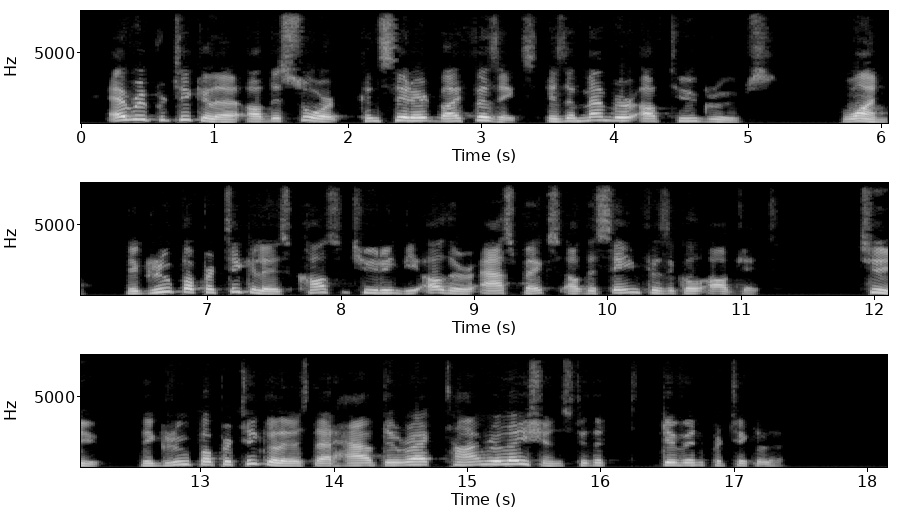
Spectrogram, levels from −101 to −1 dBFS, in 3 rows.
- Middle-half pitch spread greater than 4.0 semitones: Yes, average, 5.3 semitones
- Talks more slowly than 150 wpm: Yes, average, 140 wpm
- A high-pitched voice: No, medium, 180 Hz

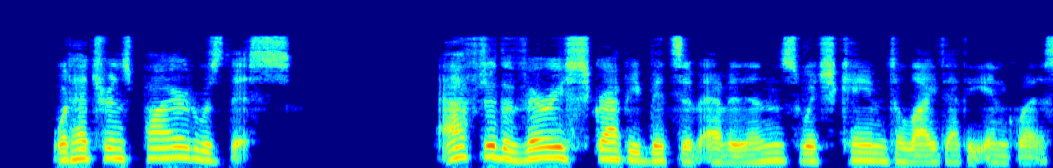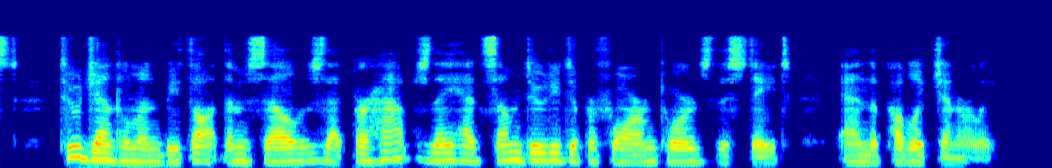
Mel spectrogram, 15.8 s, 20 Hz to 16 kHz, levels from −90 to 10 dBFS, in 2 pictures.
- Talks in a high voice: No, low, 135 Hz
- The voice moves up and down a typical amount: No, wide, 5.9 semitones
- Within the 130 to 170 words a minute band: Yes, average, 145 wpm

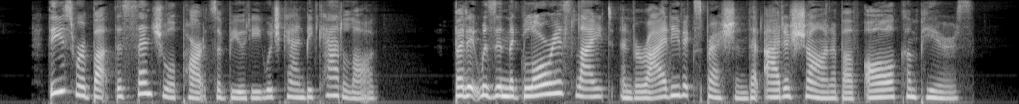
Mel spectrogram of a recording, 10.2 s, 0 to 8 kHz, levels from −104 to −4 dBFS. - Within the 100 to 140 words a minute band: No, average, 170 wpm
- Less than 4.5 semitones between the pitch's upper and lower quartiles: No, average, 4.9 semitones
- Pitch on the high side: Yes, high, 210 Hz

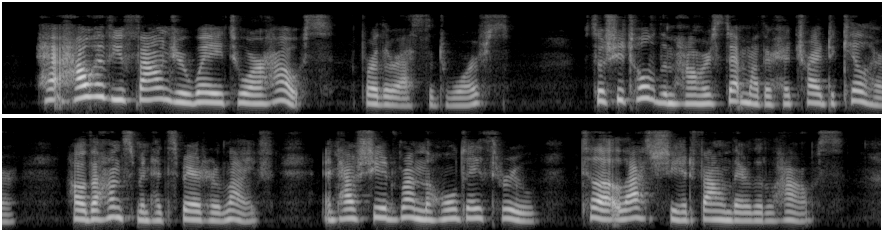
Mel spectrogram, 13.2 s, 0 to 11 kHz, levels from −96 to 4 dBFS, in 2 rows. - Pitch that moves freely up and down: No, average, 3.8 semitones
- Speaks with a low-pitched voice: No, high, 230 Hz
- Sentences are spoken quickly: Yes, fast, 225 wpm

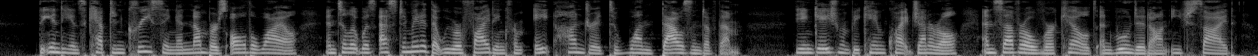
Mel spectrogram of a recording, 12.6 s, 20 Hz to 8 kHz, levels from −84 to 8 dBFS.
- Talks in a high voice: Yes, high, 195 Hz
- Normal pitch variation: Yes, average, 3.2 semitones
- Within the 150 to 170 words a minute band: No, average, 185 wpm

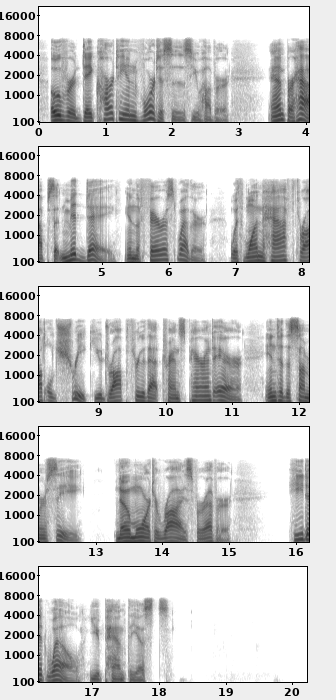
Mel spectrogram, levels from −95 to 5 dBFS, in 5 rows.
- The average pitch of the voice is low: Yes, low, 130 Hz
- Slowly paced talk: Yes, slow, 120 wpm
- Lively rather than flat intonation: Yes, wide, 6.0 semitones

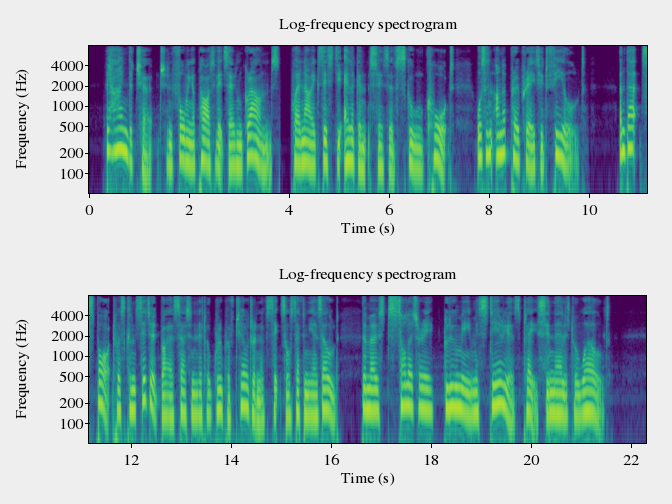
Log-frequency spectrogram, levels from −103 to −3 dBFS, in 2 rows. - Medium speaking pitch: Yes, medium, 150 Hz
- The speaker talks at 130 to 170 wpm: Yes, slow, 135 wpm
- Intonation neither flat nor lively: Yes, average, 4.6 semitones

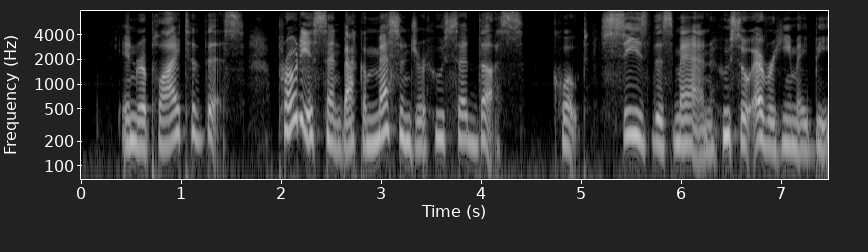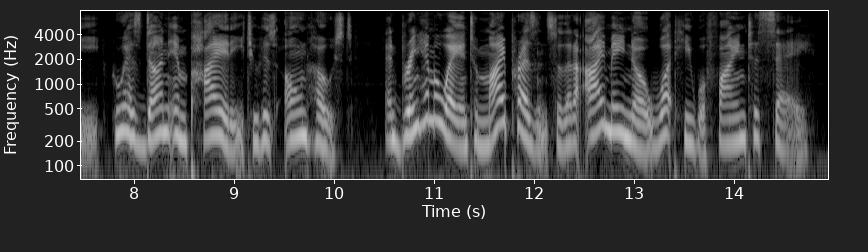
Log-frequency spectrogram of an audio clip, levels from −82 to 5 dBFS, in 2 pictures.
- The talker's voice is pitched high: Yes, high, 205 Hz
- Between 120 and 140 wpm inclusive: No, average, 175 wpm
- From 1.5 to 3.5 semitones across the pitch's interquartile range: No, average, 4.3 semitones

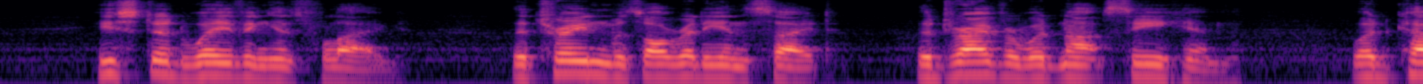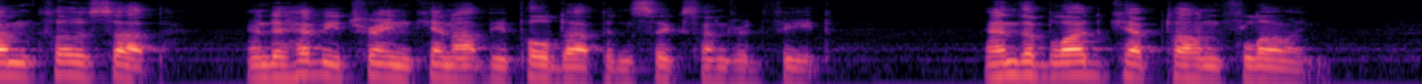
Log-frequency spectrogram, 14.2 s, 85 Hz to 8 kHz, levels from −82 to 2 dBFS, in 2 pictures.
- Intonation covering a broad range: No, average, 3.2 semitones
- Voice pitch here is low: Yes, low, 125 Hz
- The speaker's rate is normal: Yes, average, 165 wpm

